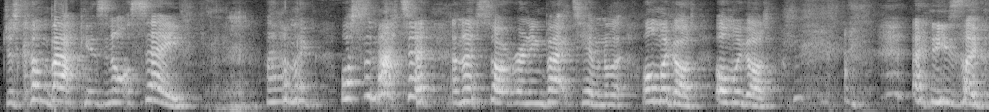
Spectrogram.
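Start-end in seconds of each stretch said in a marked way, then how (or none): 0.0-1.4 higher and louder, pleading warning; urgent plea. Retold or imitated. Man urging her away from the seagulls, loud plea. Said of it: "urgency in this man's voice". 2.5-3.2 high, loud, laughing worry; alarmed question. Retold or imitated. Woman running back to the worried man, alarmed. 4.8-5.8 mock panic. Panicked while running back.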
